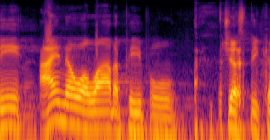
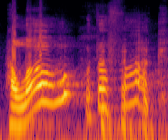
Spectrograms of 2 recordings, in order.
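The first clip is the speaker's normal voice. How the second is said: very high, incredulous squeal of protest; mock-indignant, pitched way up; indignant disbelief; slower than usual. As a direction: act out outraged disbelief, voice shooting up. Retells outrage at being passed over.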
